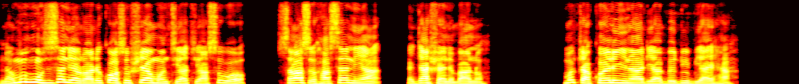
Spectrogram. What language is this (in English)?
Akan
